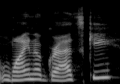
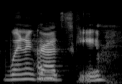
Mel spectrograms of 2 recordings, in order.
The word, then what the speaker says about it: Winogradsky: going to pronounce properly is it weiner gradski oh yeah winogradski yeah can you explain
